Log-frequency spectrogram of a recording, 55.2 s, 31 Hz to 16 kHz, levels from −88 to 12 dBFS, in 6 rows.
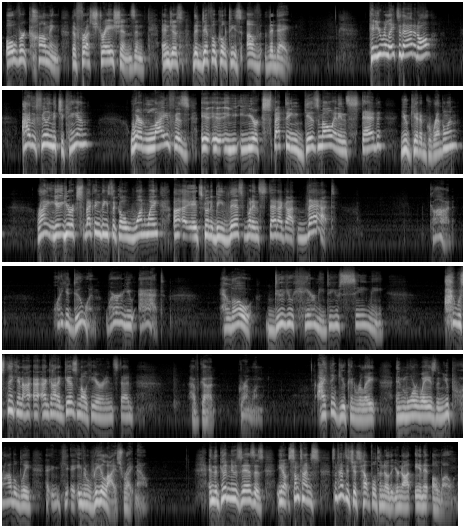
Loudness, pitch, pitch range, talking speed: -20 LUFS, 200 Hz, 165-235 Hz, 140 wpm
